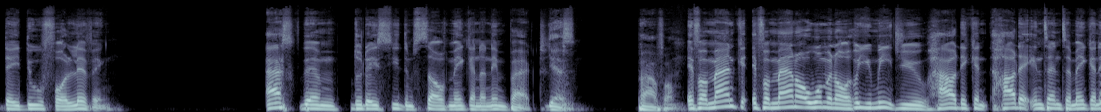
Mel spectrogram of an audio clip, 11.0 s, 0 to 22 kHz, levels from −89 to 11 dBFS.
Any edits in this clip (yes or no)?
yes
